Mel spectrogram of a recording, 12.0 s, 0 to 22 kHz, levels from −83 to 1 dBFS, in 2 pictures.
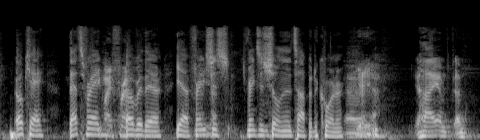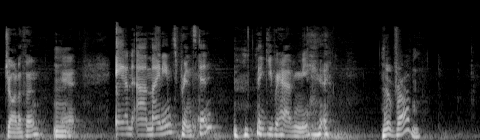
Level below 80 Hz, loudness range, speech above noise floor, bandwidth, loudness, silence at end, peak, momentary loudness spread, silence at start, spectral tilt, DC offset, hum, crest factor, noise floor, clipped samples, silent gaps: -46 dBFS; 1 LU; 27 dB; 10.5 kHz; -23 LUFS; 0.45 s; 0 dBFS; 7 LU; 0 s; -6 dB/octave; under 0.1%; none; 22 dB; -49 dBFS; under 0.1%; none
